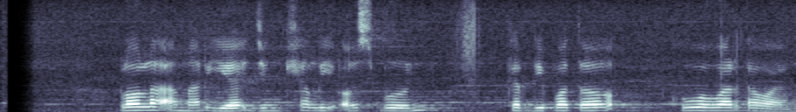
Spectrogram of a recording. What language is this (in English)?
Sundanese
